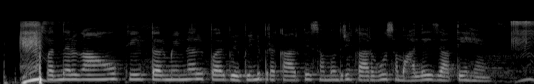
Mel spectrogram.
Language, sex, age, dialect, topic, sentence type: Hindi, female, 18-24, Kanauji Braj Bhasha, banking, statement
